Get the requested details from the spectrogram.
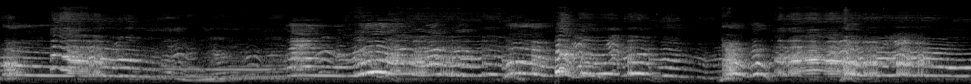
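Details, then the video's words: Two pet dogs, Shanty and Yuna, howling together in long, wavering, overlapping tones that slide up and down, with short breaks between bursts and no other clear sounds. "Dogs howling funny"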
